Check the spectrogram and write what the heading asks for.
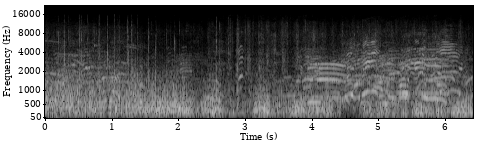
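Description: Several voices shouting and calling out across a soccer field during play, overlapping, with the loudest calls about four to five seconds in.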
